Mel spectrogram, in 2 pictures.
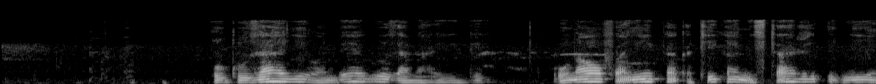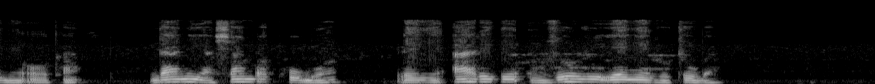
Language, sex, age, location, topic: Swahili, male, 18-24, Dar es Salaam, agriculture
